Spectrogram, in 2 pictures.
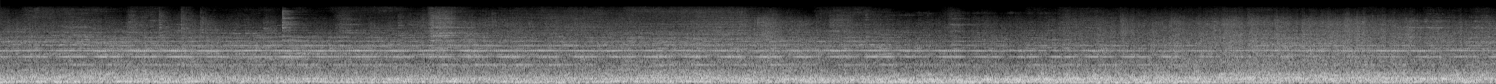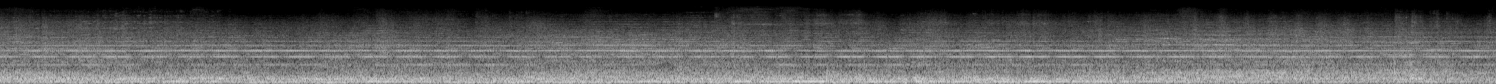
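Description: Union Pacific double-stack intermodal freight train's container-laden well cars rolling past at a grade crossing: a steady rumble of steel wheels on rail, with several steady high-pitched ringing tones held over it.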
